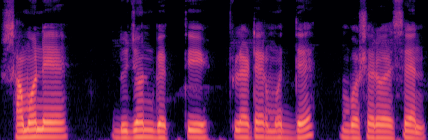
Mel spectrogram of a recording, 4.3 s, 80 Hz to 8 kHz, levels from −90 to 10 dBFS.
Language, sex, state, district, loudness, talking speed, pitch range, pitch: Bengali, male, Assam, Hailakandi, -18 LUFS, 100 wpm, 135-150 Hz, 140 Hz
